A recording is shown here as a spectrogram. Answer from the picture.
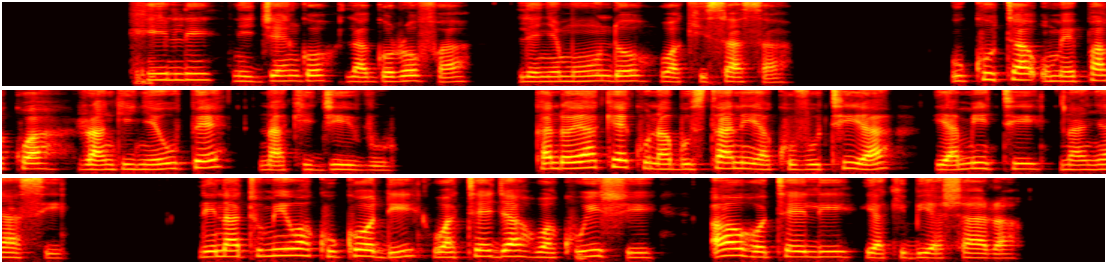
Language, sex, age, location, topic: Swahili, female, 50+, Nairobi, finance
